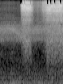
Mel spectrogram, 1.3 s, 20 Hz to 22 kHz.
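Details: 2003 Kenmore R22 window air conditioner, bullet piercing valve on suction line backed out one turn: sharp high hissing in short bursts over quiet background; refrigerant escaping at the pierced valve.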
